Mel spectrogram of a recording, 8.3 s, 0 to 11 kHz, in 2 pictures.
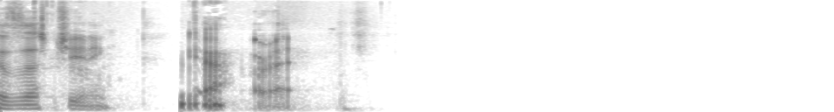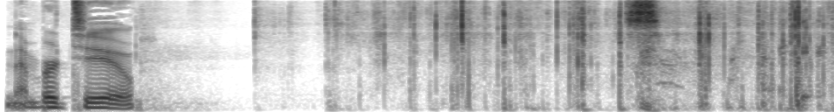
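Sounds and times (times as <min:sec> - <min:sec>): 
speech: 0:00.0 - 0:01.6, 0:04.2 - 0:05.0
paper envelope torn open by hand: 0:05.5 - 0:08.3.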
